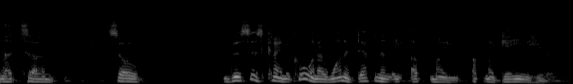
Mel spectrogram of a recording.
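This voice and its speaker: A man with a dark, mellow, somewhat breathy tone speaks at medium pitch with lively intonation. He leaves long, frequent pauses, and the sound is dry and close with no echo. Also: moderate pace. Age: 60s. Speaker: musician and fiddler streaming live. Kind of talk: casual live stream chat. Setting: live stream from inside an RV. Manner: halting, many fillers and repeats.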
